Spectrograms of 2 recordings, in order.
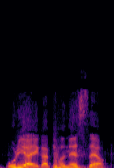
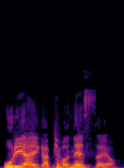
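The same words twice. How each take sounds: First: Said in the usual way. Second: Slow, stressed 우리 아이가 변했어요; emphatic heading. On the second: Shown as a demonstration. Speaker announces the fourth point to the audience, slow and emphatic. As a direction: announce the topic with weight.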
